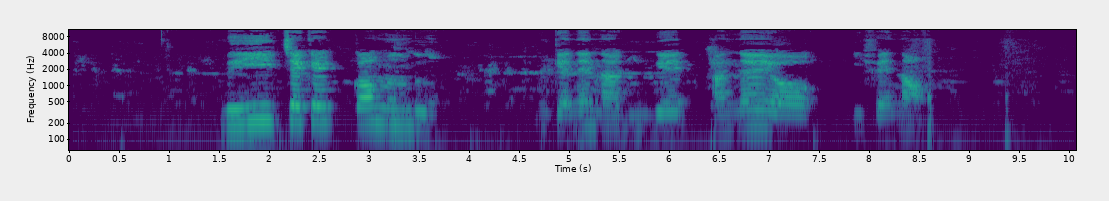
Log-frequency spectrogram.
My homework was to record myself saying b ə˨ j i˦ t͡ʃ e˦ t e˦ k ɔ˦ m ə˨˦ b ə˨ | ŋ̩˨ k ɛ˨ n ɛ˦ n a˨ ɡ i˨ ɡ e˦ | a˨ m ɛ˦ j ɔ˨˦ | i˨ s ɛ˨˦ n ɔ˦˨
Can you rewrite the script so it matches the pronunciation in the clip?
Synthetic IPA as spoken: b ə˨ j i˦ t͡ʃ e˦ k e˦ k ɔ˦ m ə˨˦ b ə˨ | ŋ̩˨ k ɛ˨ n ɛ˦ n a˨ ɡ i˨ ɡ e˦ | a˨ n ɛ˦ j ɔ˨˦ | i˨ f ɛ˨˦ n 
